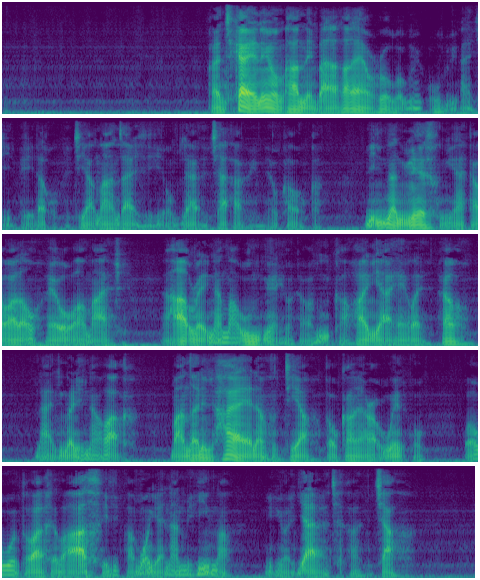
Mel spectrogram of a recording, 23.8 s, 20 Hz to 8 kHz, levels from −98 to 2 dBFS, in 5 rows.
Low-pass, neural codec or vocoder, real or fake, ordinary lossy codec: 7.2 kHz; autoencoder, 22.05 kHz, a latent of 192 numbers a frame, VITS, trained on many speakers; fake; MP3, 48 kbps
